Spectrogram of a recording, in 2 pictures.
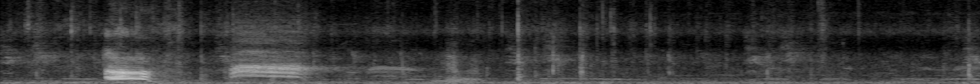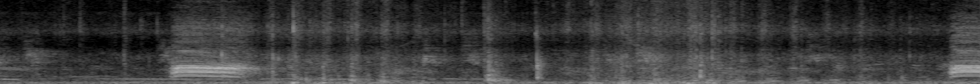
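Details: Crows fighting for food give loud, harsh caws: a quick pair in the first seconds, another burst near the sixth second and one more at the end, with softer scattered calls and a low background hum between.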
